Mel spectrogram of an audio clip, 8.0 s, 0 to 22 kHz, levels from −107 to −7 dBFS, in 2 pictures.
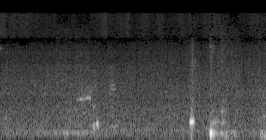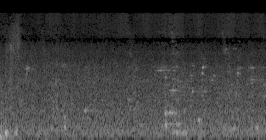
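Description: From 1.98 s to 6.55 s, a call bitrate drop starves the encoder; speech turns rough and muffled, fitting 16 kbps down from 64.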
